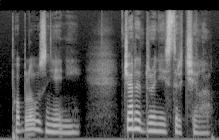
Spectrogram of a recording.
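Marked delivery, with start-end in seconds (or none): none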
